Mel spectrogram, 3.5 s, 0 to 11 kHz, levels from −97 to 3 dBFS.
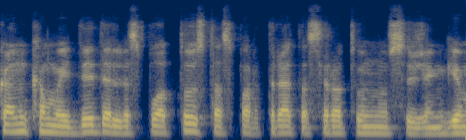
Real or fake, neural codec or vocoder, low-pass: real; none; 9.9 kHz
